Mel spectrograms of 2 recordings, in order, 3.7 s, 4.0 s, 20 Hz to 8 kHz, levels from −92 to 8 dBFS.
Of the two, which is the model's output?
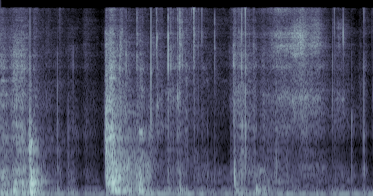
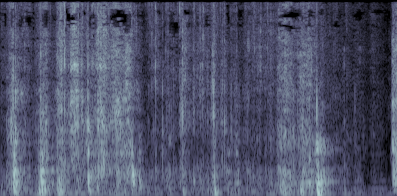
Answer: first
